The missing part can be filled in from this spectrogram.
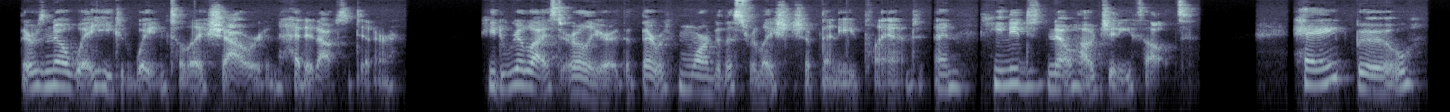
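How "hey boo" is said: playful, ribbing, teasing tone. Narrating a story, Ginny greets Blaze as he approaches her; teasing. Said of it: "Ginny teased".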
